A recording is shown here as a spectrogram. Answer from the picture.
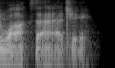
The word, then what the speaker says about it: Waxahachie: It's spelt Waxahachie, but yeah, in Texas, people say Waxahachie.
